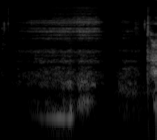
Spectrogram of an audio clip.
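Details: Husband snoring at night: one long, rough, low inhaled rumble rising in loudness, then a pause and a brief noise.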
